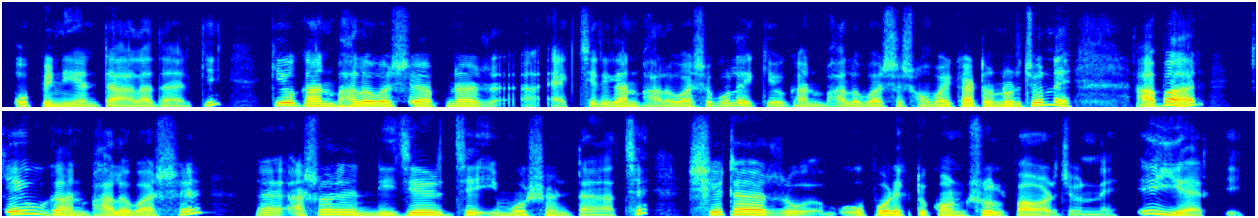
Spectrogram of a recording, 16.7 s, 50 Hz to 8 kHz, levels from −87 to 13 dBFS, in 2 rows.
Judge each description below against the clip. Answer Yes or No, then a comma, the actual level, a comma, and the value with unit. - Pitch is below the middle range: No, medium, 145 Hz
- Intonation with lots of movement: Yes, wide, 6.8 semitones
